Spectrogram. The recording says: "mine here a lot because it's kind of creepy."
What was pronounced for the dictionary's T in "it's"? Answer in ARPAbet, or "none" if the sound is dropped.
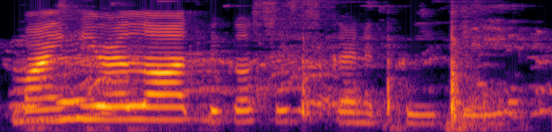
S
